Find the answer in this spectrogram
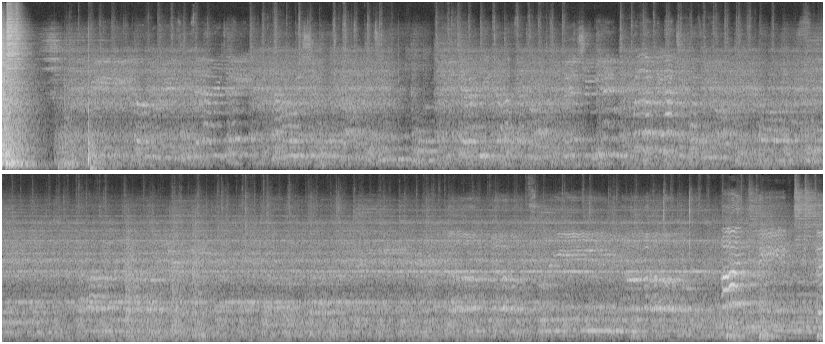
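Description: Recorded gothic-metal song played back on a music-video set. It opens with a loud hit that dies away within about a second, then runs on in a steadier, quieter passage with voices.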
